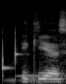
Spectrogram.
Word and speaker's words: Ikias: Like, how do we pronounce it, Ritesh? Ikias S. Ikias है।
